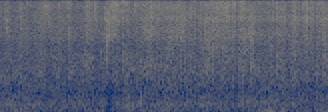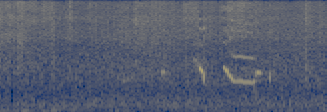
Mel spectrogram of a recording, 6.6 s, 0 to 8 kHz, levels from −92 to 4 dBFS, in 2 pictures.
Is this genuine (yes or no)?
no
